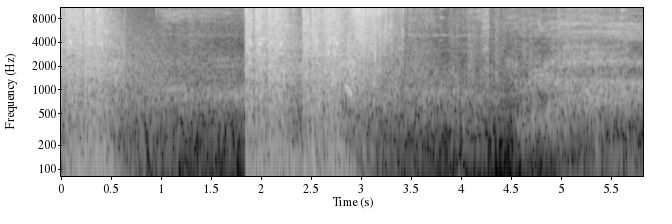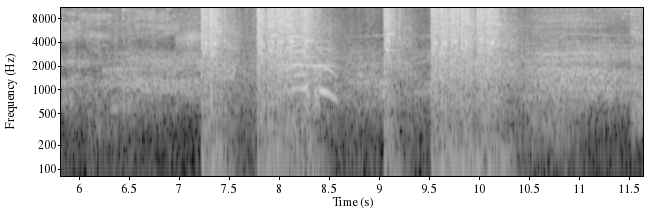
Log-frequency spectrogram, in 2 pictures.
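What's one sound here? Rifle shots crack loudly, one at a time, with a booming echo.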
